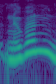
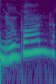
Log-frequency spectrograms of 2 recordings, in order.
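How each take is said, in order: First: Newbon with a short, unstressed second vowel, NOO-bun; unsure pronunciation. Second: Newbon with a full open second vowel, NOO-bon; unsure pronunciation. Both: Shown as a demonstration. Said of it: "don't know how to properly say".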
